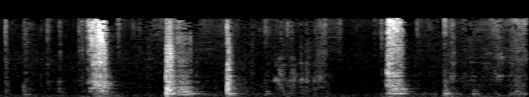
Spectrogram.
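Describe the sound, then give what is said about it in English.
Wooden scraping and rubbing, with a few sharp knocks, as the broken small wooden door of a pulpit is fiddled with. Irregular bursts of handling noise, with no talking. “Excuse me, the door on the pulpit's broken again.”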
